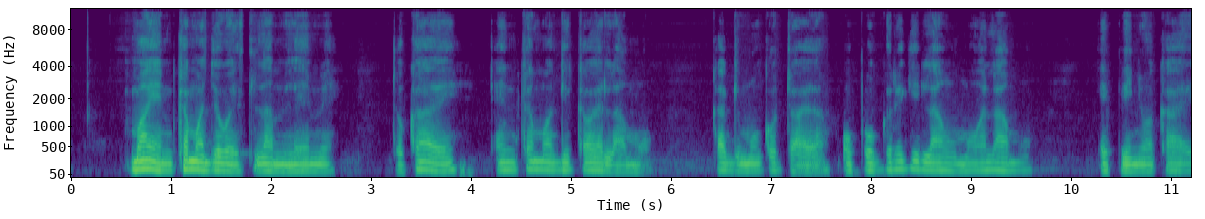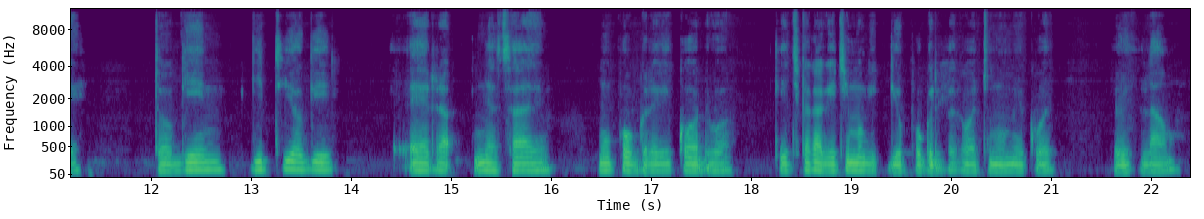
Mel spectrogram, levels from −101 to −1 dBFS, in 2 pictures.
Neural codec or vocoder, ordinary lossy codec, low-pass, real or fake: codec, 24 kHz, 6 kbps, HILCodec; none; none; fake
